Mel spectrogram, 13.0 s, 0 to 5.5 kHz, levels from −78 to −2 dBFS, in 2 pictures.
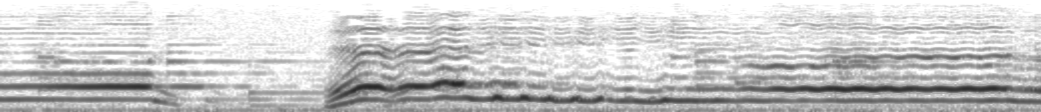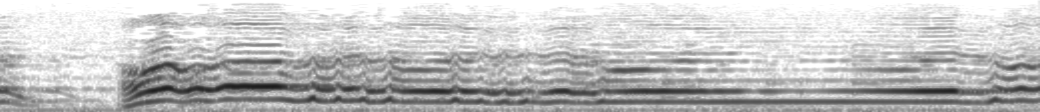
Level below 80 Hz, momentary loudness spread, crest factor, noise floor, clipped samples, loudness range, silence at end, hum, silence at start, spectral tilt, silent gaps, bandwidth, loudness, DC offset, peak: -48 dBFS; 13 LU; 14 dB; -44 dBFS; under 0.1%; 5 LU; 0 s; none; 0 s; -9.5 dB/octave; none; 5.2 kHz; -23 LUFS; under 0.1%; -8 dBFS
